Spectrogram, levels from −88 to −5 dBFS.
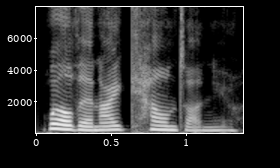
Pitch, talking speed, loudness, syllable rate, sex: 225 Hz, 260 wpm, -18 LUFS, 4.9 syllables/s, female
